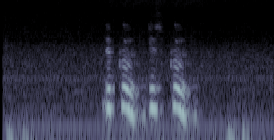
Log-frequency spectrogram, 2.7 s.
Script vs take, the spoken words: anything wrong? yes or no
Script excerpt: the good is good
no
